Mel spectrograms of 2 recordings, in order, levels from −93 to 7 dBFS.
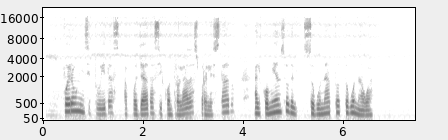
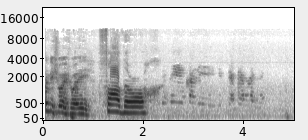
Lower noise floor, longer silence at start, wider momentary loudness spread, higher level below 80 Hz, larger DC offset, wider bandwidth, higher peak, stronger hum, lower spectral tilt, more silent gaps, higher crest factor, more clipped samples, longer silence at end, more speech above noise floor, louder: first, -83 dBFS vs -48 dBFS; first, 0.45 s vs 0.05 s; second, 9 LU vs 25 LU; second, -80 dBFS vs -40 dBFS; neither; first, 16.5 kHz vs 11.5 kHz; second, -30 dBFS vs -2 dBFS; first, 60 Hz at -80 dBFS vs none; about the same, -6.5 dB/octave vs -7 dB/octave; neither; about the same, 18 dB vs 14 dB; neither; about the same, 0.9 s vs 0.85 s; about the same, 36 dB vs 36 dB; second, -47 LUFS vs -13 LUFS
